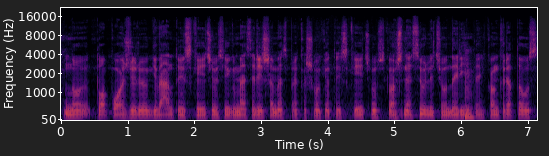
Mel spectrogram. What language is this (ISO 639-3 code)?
lit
